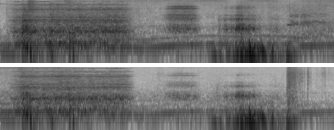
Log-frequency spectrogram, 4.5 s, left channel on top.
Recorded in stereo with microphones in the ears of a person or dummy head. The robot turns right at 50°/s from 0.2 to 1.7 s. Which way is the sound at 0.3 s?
5° left (ahead or behind).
